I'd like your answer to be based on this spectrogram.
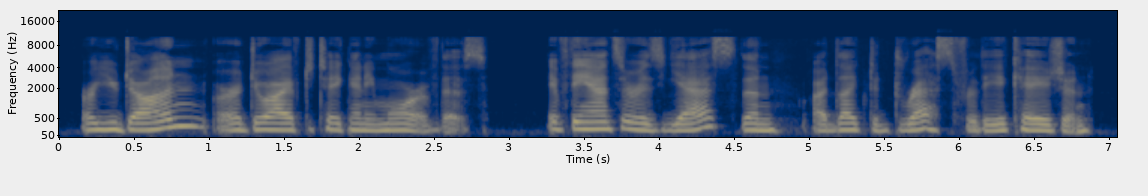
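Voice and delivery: flat, level monotone with no interest at all. Narrator voicing a man's line in a story, flat voice. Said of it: "he continued in a flat voice".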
